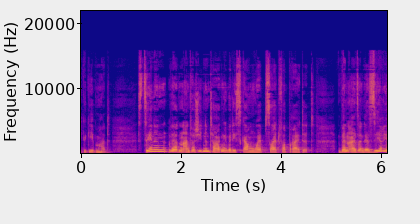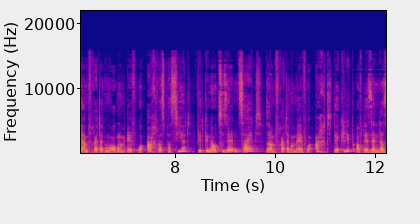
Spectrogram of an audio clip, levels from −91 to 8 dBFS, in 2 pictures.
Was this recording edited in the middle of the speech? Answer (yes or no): yes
